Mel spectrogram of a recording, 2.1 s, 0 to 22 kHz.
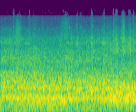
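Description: Steady fan noise from a power inverter running under a heavy load of about 165–185 A drawn from a 12 V LiFePO4 battery. The inverter is being pushed past what it can handle.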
